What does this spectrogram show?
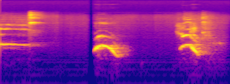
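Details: Mithu, a young pet Indian ringneck parakeet bought at ten days old, talks in Urdu/Hindi in a nasal, human-like voice: a short held tone, then two arching spoken syllables about a second apart, in a quiet room.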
